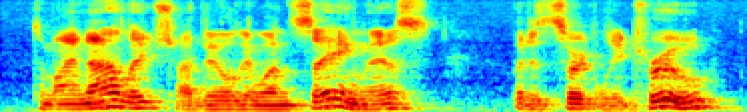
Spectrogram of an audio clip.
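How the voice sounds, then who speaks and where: With lively intonation, a man talks at a moderate pace and a fairly high pitch. Audible room echo surrounds his voice. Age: 80s+. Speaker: political commentator. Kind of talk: political commentary monologue.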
